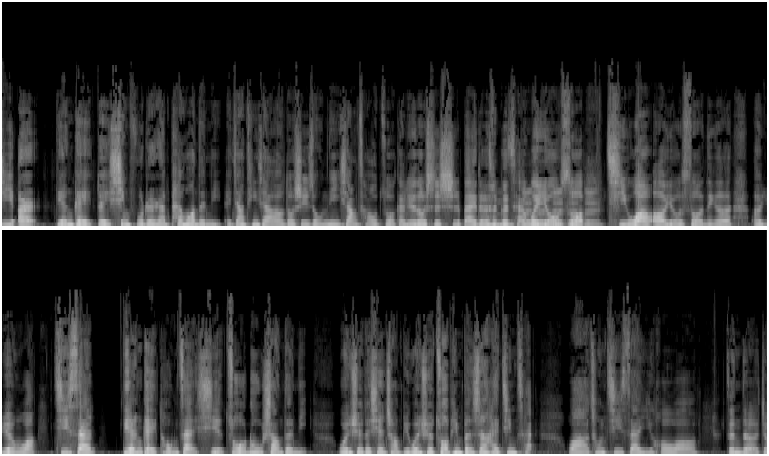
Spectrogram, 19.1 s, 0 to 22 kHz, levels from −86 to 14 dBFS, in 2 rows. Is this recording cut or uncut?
uncut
